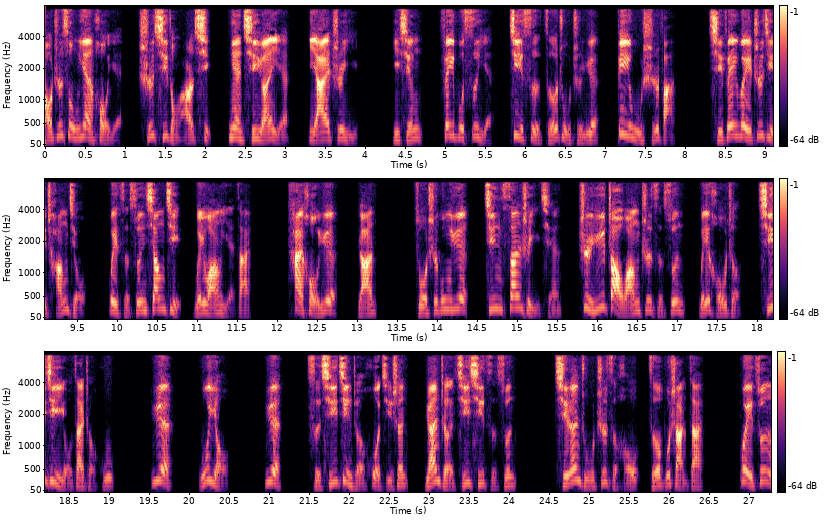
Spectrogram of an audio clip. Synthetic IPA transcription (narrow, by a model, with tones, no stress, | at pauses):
ɑ˧˥ʊʈ͡ʂɻ̩˥sʊ˥˧ŋjɛ˥˧nxo˥˩ʊjɛ̰˨˩˦ | ʂʰɻ̩˧˥t͡ɕʰi˧˥ʈ͡ʂʊ˨˩ŋə̰˞˧˥t͡ɕʰi˥˩ | njɛ˥˩nt͡ɕʰi˧˥ɥɛ˧˥njɛ̰˨˩˦ | i˥˩a˥ɪʈ͡ʂɻ̩˥i˨˧˩ | i˨˩ɕi˧˥ŋ | fe˥ɪp̬u˥˩sɹ̩˥jɛ̰˨˩˦t͡ɕi˥˧sɹ̩˥˩t͡sɤ˧˥ʈ͡ʂu˥˧ʈ͡ʂɻ̩˥ɥɛ˥ | pi˥˧u˥˩ʂɻ̩˧˥fa̰˨˩˦n | t͡ɕʰi˨˩fe˥ɪwe˥˩ɪʈ͡ʂɻ̩˥t͡ɕi˥˩ʈ͡ʂʰɑ˧˥ŋt͡ɕjo˨˩˦ʊ | we˥˩ɪt͡sɹ̩˨˩swə˥nɕjɑ˥ŋt͡ɕi˥˩we˧˥ɪwɑ˧˥ŋjɛ˨˩t͡sa̰˥˩ɪ | t̪ʰa˥˧ɪxo˥˧ʊɥɛ˥ | ɥa˧˥n | t͡swɔ˨˩ʂɻ̩˥kʊ˥ŋɥɛ˥ | t͡ɕi˥nsa˥nʂɻ̩˧i˨˩t͡ɕʰjɛ̰˧˥n | ʈ͡ʂɻ̩˥˩y˧˥ʈ͡ʂɑ˥˩ʊwɑ˧˥ŋʈ͡ʂɻ̩˥t͡sɹ̩˨˩swə˥nwe˧˥ɪxo˧˥ʊʈ͡ʂɤ̰˨˩˦ | t͡ɕʰi˧˥t͡ɕi˥˩jo˨˩ʊt͡sa˥˩ɪʈ͡ʂɤ̰˨˩xu˥ | ɥɛ˥˩ | u˧˥jo˨˩ʊ | ɥɛ˥˩ | t͡sʰɹ̩˨˩t͡ɕʰi˧˥t͡ɕi˥˩nʈ͡ʂɤ˨˩xwɔ˥˩t͡ɕi˧˥ʂə˥n | ɥɛ˧˥nʈ͡ʂɤ˨˩t͡ɕi˧˥t͡ɕʰi˧˥t͡sɹ̩˨˩swə˥n | t͡ɕʰi˨˩ɻə˧˥nʈ͡ʂu˨˩ʈ͡ʂɻ̩˥t͡sɹ̩˨˩xo˧˥ʊt͡sɤ˧˥p̬u˧˥ʂa̰˥˩nt͡sa̰˥˩ɪ | we˥˩ɪt͡swə˥n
